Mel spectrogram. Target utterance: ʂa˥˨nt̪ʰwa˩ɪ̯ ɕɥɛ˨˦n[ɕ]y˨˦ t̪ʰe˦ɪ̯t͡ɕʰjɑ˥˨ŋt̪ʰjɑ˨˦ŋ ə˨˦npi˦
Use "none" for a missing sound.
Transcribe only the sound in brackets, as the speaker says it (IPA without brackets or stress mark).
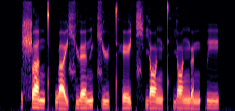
t͡ɕ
